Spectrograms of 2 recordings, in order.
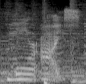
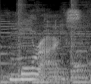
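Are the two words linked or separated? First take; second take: separated; linked. First: The two words are said separately. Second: The two words are linked together. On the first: The speaker calls it wrong. "We don't go" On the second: The speaker calls it right. "We just say"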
